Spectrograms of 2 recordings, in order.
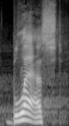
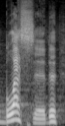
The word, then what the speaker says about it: blessed: it is the word blessed or we sing in a moment ago blessed depending on how you want to pronounce the word the word blessed it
